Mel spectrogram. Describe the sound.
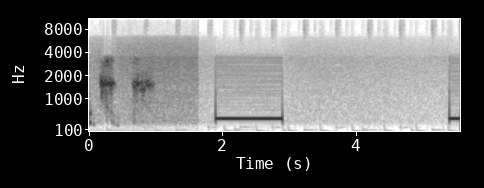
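Telephone tones of an outgoing call: after a couple of brief noisy bursts, a steady low electronic beep lasts about a second, then a long quiet pause, then the next beep begins.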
